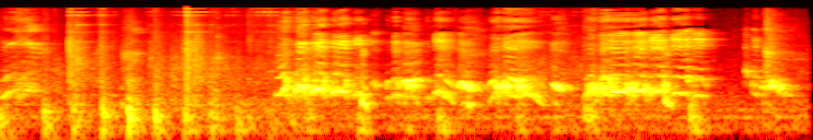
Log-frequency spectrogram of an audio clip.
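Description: A toddler laughing hard in a long run of high, choppy belly laughs with snorting, starting about three seconds in, after a few sharp knocks and scuffles from the first seconds.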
